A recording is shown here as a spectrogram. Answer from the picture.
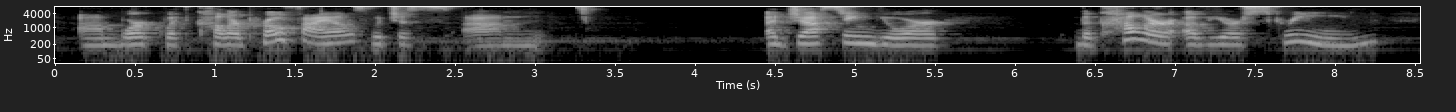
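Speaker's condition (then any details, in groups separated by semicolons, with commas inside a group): No condition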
